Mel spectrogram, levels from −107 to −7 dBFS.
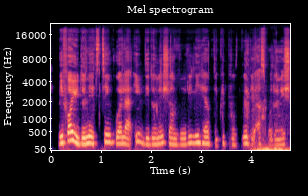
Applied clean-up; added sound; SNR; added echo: neural mask model Resemble Enhance denoiser.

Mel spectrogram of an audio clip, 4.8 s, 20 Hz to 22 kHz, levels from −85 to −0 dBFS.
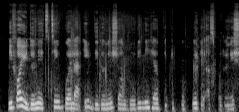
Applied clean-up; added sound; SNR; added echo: neural mask model RNNoise.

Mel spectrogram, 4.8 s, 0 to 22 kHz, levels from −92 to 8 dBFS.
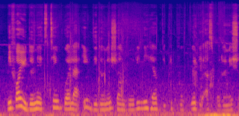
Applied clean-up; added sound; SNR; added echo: none; Dog; 5 dB; none.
